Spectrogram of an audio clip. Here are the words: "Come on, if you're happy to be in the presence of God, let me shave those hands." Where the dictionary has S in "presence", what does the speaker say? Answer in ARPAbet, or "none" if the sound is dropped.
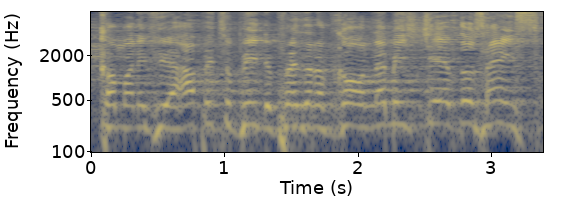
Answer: none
